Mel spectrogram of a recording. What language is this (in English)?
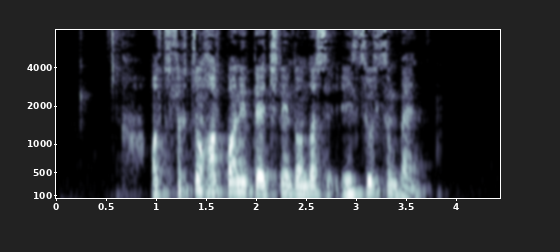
Mongolian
